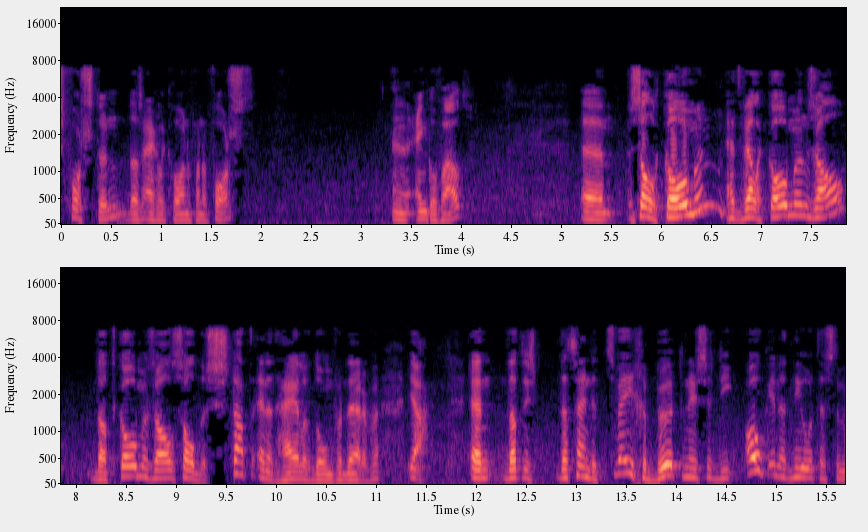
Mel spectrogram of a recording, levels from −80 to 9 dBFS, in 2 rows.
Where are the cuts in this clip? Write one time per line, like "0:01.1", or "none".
0:08.1

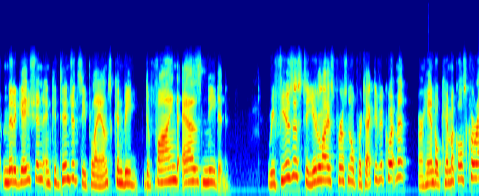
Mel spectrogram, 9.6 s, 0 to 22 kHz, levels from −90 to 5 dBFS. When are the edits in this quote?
0:05.2

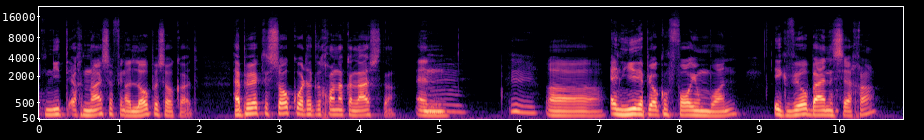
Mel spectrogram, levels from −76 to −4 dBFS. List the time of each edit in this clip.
0:01.1
0:05.8
0:07.1

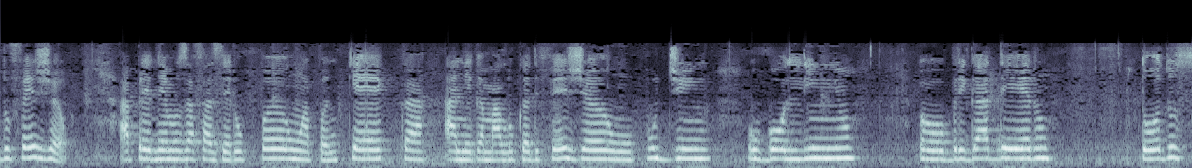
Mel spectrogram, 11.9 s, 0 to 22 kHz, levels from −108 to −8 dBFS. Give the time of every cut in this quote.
none

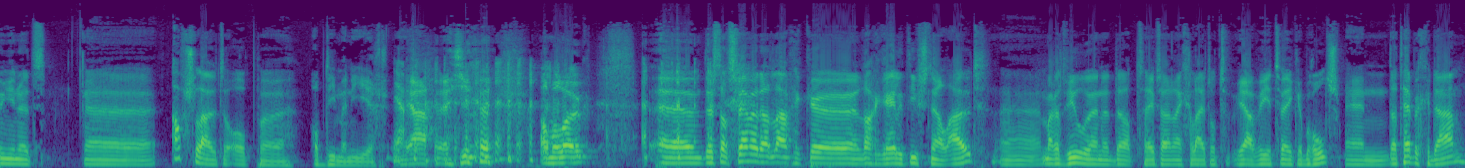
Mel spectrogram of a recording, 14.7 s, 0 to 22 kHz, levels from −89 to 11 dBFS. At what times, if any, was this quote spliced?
0:04.1
0:13.5

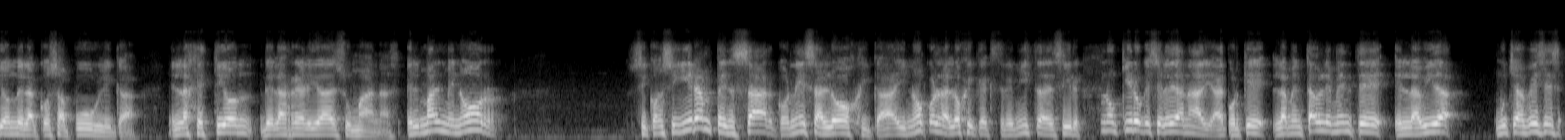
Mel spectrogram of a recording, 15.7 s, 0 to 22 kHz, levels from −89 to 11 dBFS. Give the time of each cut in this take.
0:06.2
0:11.0
0:12.2

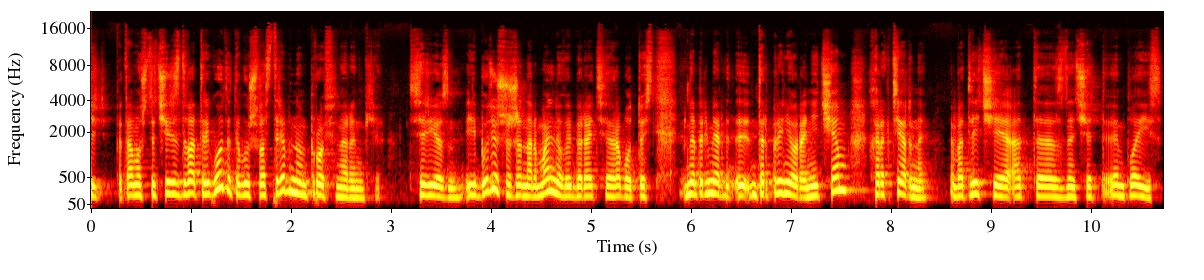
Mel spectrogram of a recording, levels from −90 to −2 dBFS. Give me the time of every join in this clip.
0:06.3

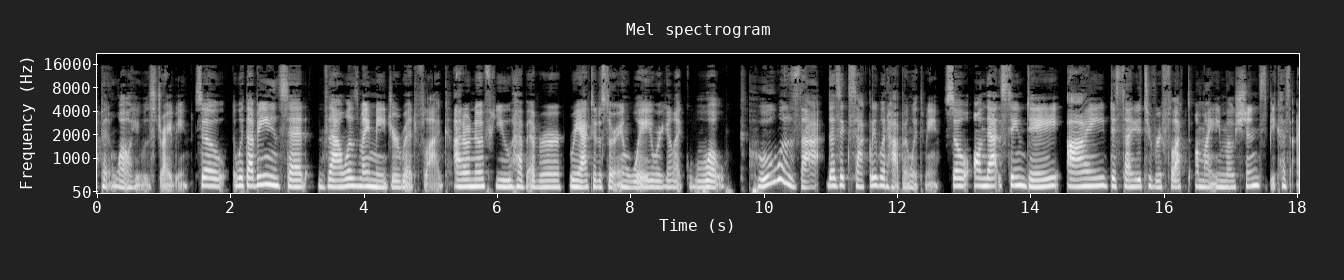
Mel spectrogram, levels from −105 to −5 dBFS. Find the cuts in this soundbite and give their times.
0:05.3

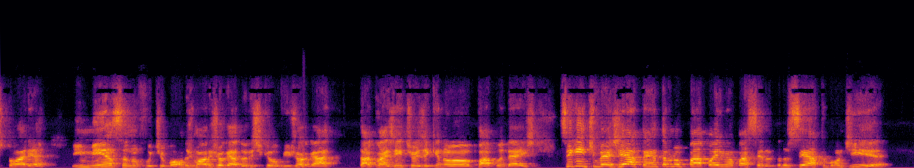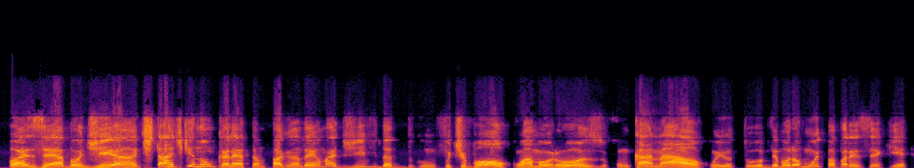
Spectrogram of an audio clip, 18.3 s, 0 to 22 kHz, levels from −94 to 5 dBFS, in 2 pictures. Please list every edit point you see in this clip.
none

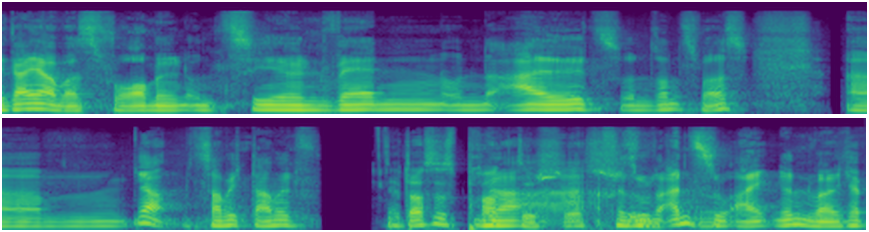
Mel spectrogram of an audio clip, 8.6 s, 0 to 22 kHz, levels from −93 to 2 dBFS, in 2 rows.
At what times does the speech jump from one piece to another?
none

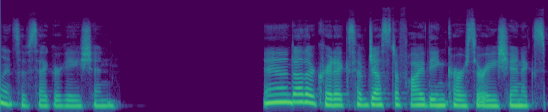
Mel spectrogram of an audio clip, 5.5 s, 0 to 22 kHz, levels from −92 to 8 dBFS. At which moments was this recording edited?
none

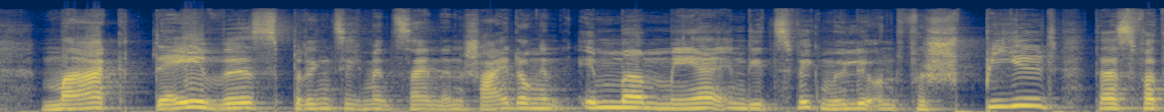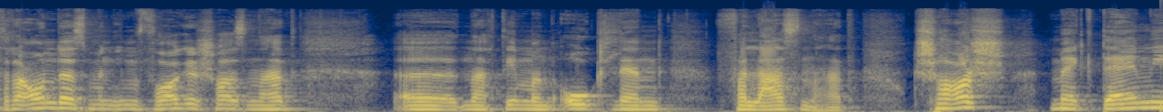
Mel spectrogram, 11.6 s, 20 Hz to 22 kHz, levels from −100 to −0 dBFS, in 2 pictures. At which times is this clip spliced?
0:10.4

